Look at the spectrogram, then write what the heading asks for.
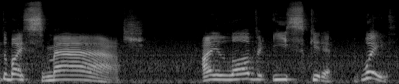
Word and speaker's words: iskrem: I love iskrem. Wait, iskrem. That is pretty much how you pronounce ice cream in Norwegian.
